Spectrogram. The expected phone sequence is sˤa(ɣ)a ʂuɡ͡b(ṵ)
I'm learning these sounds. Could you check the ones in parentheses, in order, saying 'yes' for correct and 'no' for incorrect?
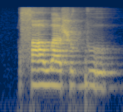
no, no

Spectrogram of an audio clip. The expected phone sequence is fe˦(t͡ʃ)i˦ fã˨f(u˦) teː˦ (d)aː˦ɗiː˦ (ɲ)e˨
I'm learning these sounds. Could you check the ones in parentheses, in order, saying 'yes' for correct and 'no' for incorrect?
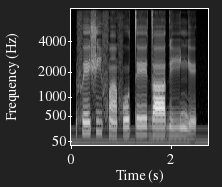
no, no, yes, yes

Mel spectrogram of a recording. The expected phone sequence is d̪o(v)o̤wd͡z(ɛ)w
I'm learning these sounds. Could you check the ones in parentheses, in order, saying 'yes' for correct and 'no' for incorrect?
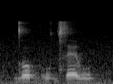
no, yes

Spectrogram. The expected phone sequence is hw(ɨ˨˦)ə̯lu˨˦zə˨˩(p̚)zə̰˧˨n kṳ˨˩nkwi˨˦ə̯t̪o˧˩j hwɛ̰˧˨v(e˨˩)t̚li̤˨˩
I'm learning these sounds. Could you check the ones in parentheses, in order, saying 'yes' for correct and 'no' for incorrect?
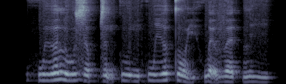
yes, yes, no

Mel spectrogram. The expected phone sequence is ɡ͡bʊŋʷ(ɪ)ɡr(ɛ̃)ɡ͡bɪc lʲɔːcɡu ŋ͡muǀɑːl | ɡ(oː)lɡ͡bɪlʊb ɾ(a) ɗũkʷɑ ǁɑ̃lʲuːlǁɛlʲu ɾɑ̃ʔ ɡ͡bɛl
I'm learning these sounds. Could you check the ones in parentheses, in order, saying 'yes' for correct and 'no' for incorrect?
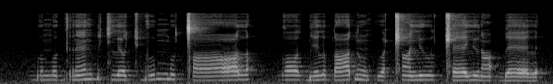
yes, yes, no, no

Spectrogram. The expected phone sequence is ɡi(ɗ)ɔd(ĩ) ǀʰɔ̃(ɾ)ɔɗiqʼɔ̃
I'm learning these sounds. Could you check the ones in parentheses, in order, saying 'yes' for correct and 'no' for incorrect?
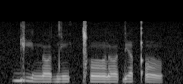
no, yes, yes

